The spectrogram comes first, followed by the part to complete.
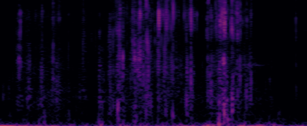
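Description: Clear plastic packaging of an emergency poncho crinkling as it is handled, a quick run of small crackles.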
